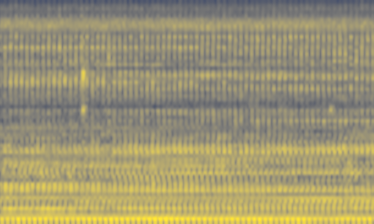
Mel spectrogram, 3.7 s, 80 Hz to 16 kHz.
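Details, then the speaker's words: Old Mamod TE1A oscillating-cylinder toy steam traction engine running on low boiler pressure, fast regular knock about three a second; badly bent crankshaft bracket leaves crankshaft out of line with cylinder, flywheel has side play. "u can hear, it's knocking a bit, but this is hardly surprising. The bracket that supports the crankshaft is very badly bent, so the crankshaft isn't even in line with the cylinder."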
